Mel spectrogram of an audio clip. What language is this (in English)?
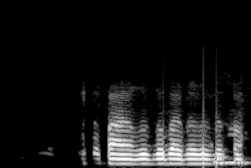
Bangla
